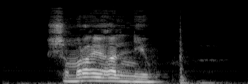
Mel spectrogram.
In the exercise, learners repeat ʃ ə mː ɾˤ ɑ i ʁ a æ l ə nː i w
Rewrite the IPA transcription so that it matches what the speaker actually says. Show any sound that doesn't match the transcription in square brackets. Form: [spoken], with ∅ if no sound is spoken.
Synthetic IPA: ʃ ə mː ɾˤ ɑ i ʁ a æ l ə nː i w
